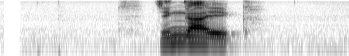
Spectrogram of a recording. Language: Nepali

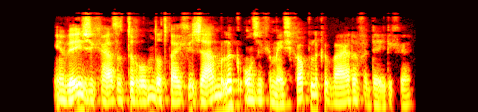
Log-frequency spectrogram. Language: Dutch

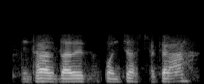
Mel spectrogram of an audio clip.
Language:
Santali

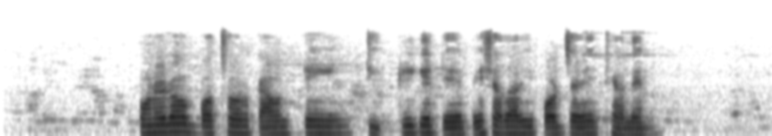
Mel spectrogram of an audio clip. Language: Bangla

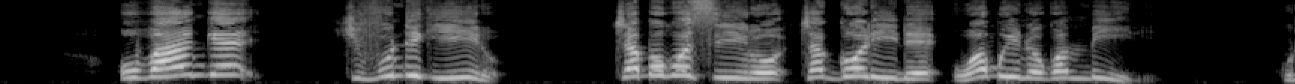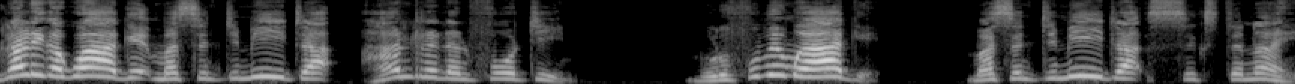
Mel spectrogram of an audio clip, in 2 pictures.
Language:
Nyanja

